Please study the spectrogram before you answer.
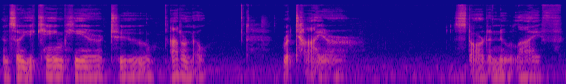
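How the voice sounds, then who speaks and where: A menacing male kidnapper acted by a man in an ASMR role-play, speaking softly in a low voice full of heavy fry. He goes extremely slowly, with sardonic, deliberate pauses and drops into whispers. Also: a little hiss or hum, exaggerated voice. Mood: musing, sardonic. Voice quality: gravelly, breathy soft voice dropping into whispers. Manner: slow, deliberate, halting, sardonic.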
